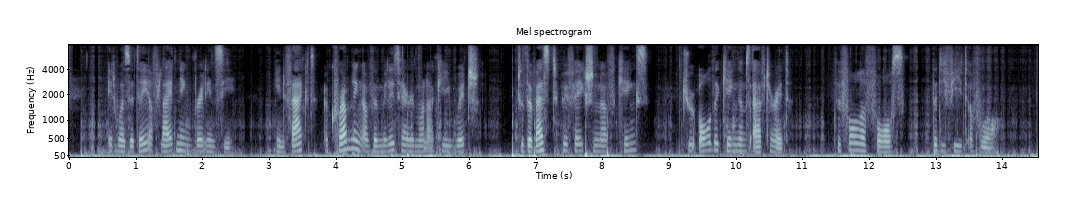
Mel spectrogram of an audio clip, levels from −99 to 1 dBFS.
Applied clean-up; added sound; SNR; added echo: none; Writing; 0 dB; none.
